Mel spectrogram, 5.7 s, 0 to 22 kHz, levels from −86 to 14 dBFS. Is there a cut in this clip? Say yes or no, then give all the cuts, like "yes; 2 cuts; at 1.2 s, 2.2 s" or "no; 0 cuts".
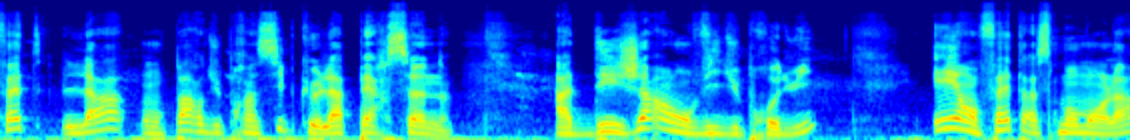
no; 0 cuts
